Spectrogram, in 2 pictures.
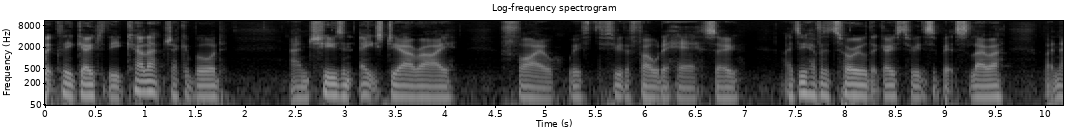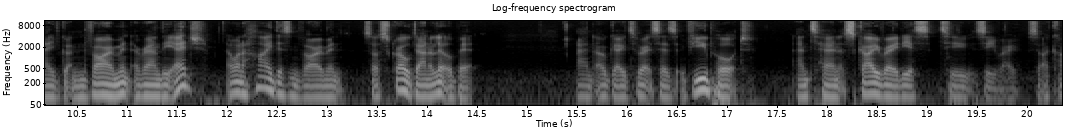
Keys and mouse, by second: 0.6 click, 1.7 click, 5.5 click, 7.3 click, 8.9 click, 10.3 alt+click, 12.2 alt+click, 16.4 click, 18.1 click, 19.0 KP_0, 19.4 Return, 19.4 KP_Enter, 20.1 click.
